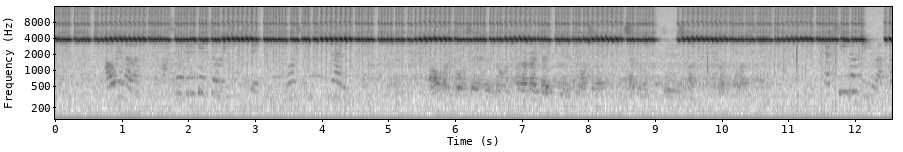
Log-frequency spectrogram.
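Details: Japanese katydid inside a house, singing nightly near the kitchen ceiling and growing louder when the tap is turned on. A long shrill buzzing trill with two short gaps near the end, over faint lower chirping noises and a low hum.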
